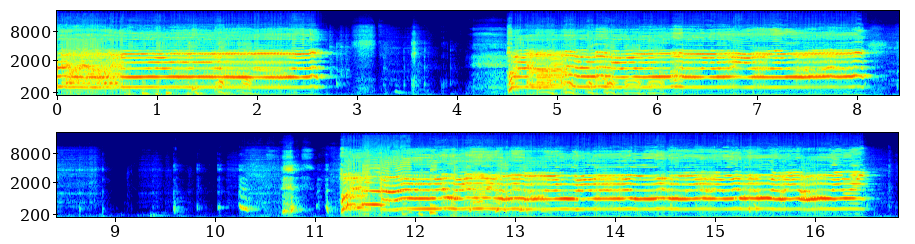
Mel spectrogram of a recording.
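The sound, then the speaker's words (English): A voice yells loud, sustained, nasal droning tones that imitate a bagpipe. There are three long blasts of several seconds each, separated by short pauses, and no other talking. “It's hard to feel sad when you hear a bagpipe.”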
